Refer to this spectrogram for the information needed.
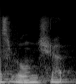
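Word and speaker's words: sláinte: L'unica cosa curiosa delle due cose è che uno si pronuncia slainte, si pronuncia sloncia, uno si pronuncia failte, si pronuncia felcia.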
